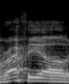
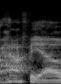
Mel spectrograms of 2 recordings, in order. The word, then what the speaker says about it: Rafael: up I agree now Raphael he or hafio excuse me because I know that ours are not pronounced uh Rafael he's he's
